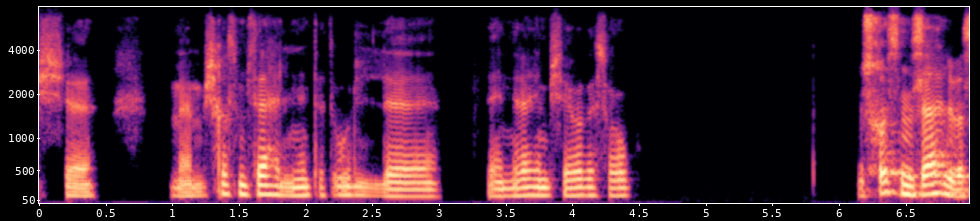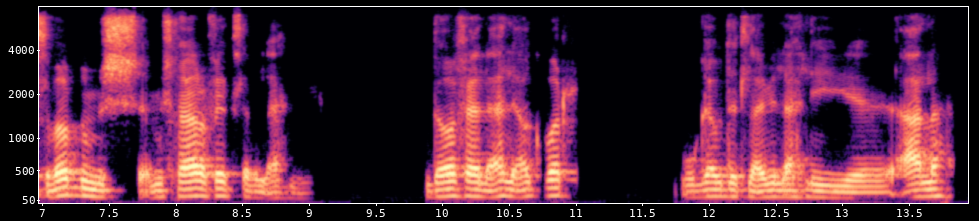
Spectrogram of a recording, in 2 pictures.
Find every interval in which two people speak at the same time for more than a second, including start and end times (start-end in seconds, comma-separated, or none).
none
